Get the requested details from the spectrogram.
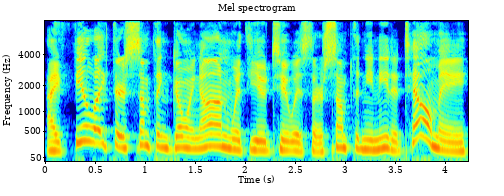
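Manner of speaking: normal talking voice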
